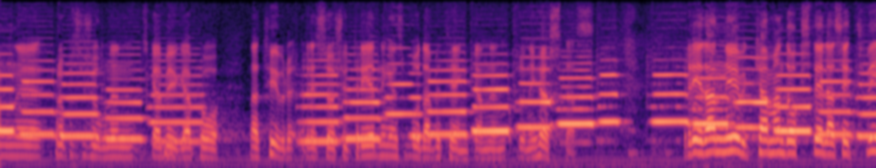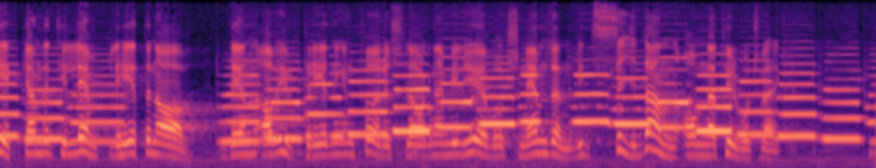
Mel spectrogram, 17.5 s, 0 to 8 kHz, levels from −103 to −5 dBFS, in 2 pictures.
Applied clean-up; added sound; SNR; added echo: none; Wind instrument, woodwind instrument; -4 dB; none.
